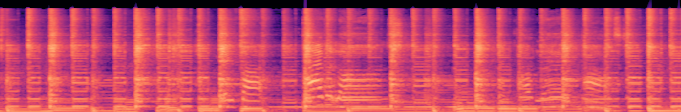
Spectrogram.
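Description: Guitar-led song with bass and a steady drum beat, played loud through a car's aftermarket hi-fi system (Audison amplifiers and processor, Hertz speakers) inside the cabin.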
